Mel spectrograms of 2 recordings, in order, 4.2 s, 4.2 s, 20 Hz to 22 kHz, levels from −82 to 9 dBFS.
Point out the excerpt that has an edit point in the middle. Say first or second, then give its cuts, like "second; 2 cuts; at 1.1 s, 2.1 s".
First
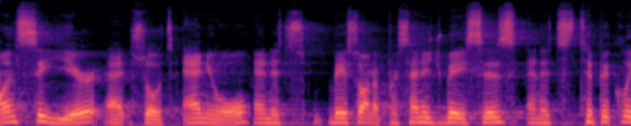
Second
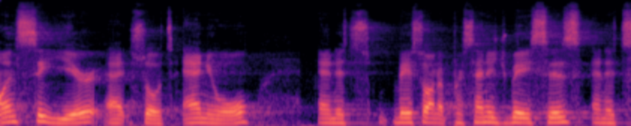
first; 1 cut; at 1.7 s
